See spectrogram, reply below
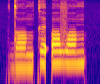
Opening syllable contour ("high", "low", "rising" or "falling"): low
